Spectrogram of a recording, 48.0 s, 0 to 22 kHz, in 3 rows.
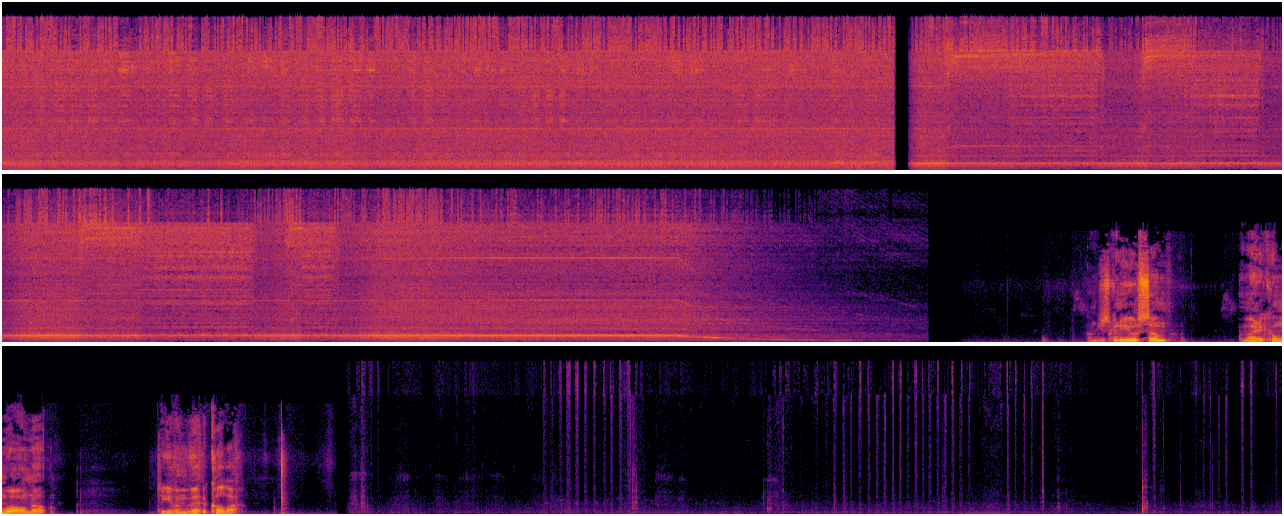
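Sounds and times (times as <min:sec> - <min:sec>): power tool motor running: 0:00.0 - 0:27.6
hissing rubbing noise: 0:36.5 - 0:40.0.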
